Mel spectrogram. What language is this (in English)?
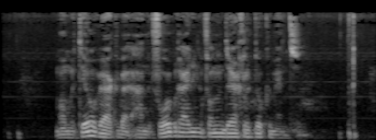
Dutch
